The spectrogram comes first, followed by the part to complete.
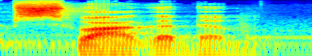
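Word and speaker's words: സ്വാഗതം: Previously we saw the word written as ninchittu gets pronounced as ninchittu, and words like swagatam become swagadam.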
